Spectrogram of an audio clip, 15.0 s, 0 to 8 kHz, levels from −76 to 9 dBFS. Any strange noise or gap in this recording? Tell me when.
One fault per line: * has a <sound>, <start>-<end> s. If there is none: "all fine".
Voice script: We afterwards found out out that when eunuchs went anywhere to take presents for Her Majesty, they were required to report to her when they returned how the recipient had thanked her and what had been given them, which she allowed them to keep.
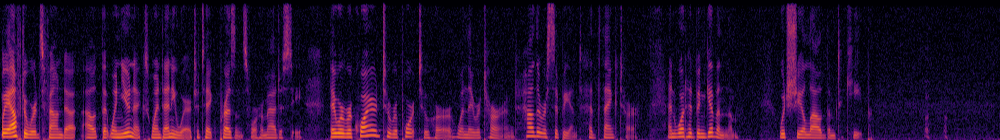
* has a laugh, 13.7-14.9 s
